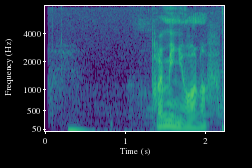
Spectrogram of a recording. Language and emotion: Russian, neutral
